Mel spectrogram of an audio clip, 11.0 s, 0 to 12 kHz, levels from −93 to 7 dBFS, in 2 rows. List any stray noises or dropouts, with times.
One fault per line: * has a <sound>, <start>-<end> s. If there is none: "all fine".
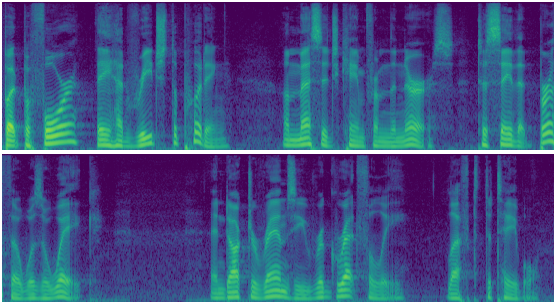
all fine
